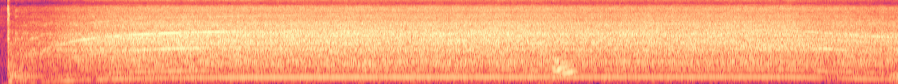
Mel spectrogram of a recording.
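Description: A shop vacuum draws air through a hose with a steady, loud whine that holds evenly throughout, close by, with a brief rattle of debris partway through, while tearing down a vintage Polaris triple snowmobile.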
